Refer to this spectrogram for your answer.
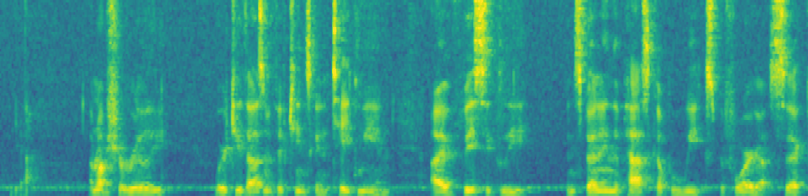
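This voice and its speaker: A man's fairly low voice amid noticeable background noise. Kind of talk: casual talk to camera. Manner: rambling.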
